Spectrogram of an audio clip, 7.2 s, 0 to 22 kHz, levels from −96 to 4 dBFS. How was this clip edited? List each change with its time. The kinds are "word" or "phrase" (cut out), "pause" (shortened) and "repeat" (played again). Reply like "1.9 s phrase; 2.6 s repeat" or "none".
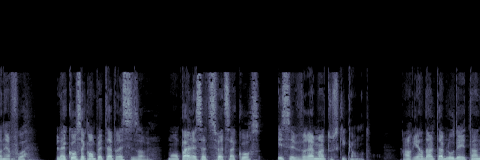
2.4 s pause; 5.8 s pause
